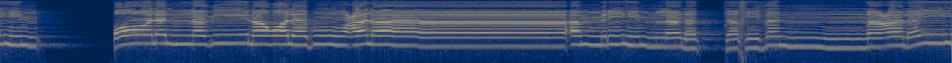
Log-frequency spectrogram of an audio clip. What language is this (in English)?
Arabic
